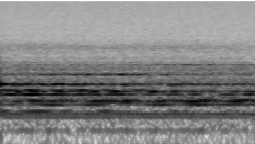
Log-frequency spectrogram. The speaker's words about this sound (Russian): Дельфины и белые киты поют песню любви и всеобщей гармонии.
